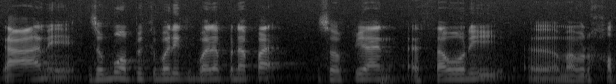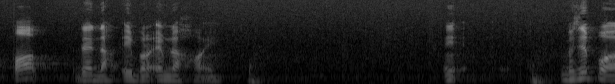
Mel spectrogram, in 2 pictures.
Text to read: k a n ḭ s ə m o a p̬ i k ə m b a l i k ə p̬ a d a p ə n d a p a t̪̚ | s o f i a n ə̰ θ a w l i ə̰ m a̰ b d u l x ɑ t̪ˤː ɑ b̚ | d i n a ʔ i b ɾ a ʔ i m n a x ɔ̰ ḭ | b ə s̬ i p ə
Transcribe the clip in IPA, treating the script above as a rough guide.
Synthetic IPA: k a n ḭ s ə m u a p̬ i k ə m b a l i k ə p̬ a d a p ə n d a p a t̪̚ | s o f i a n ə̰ θ a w ɾ i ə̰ m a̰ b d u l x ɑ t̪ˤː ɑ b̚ | d a n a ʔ i b ɾ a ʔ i m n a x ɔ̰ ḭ | b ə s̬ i p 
